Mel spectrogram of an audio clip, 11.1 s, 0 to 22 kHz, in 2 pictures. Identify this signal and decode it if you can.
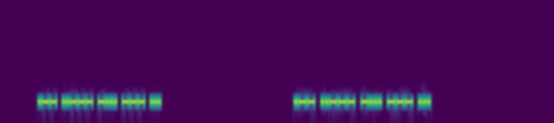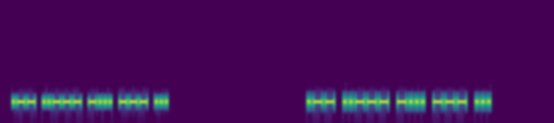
Morse code, heard as a keyed tone, about 48 wpm, 700 Hz. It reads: W2BOS W2BOS W2BOS W2BOS
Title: Speed Racing - USA 1x3 Call Signs 40wpm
